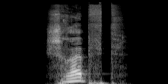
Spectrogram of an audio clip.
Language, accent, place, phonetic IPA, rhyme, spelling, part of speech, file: German, Germany, Berlin, [ʃʁœp͡ft], -œp͡ft, schröpft, verb, De-schröpft.ogg
- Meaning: inflection of schröpfen: 1. second-person plural present 2. third-person singular present 3. plural imperative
